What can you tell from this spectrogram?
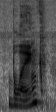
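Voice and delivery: usual speaking voice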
